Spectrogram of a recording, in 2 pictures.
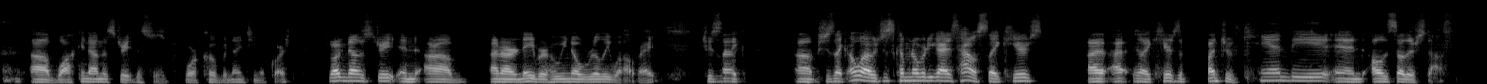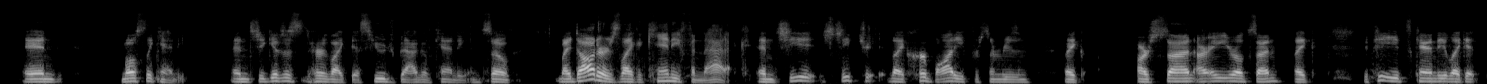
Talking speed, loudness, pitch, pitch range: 210 wpm, -28 LUFS, 130 Hz, 115-150 Hz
